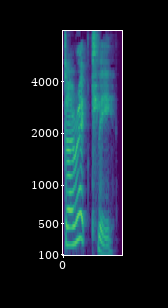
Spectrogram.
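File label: "directly", British English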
